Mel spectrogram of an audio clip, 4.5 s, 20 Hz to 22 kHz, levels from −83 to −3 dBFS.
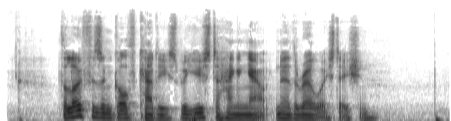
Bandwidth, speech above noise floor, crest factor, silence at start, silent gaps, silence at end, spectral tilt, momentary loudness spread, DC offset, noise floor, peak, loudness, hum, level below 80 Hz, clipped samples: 16 kHz; 23 dB; 22 dB; 0.15 s; none; 0.1 s; -5 dB/octave; 13 LU; under 0.1%; -44 dBFS; 0 dBFS; -21 LUFS; none; -40 dBFS; under 0.1%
